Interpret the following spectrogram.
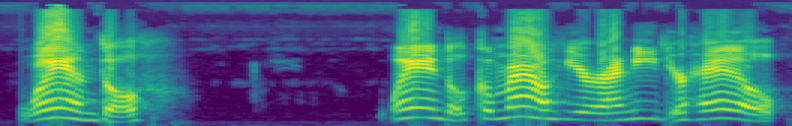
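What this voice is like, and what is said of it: Character voice copying another's accent. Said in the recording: “I'm going to get on my Timothy voice again ... How come everybody's copying my accent?”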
